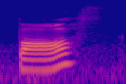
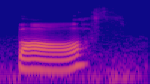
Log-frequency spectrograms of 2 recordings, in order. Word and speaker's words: Bath: If you are posh, you will pronounce this city as Bath. Bath like this. And if you are from the countryside in this area, if you are from the countryside, you will say bath like this bath.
